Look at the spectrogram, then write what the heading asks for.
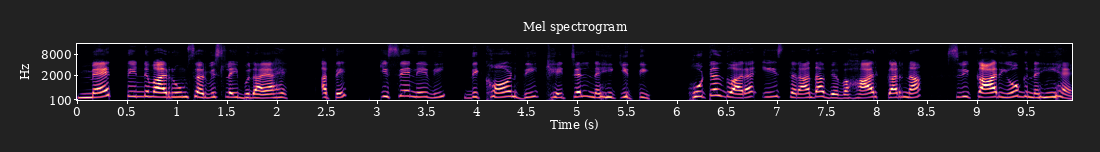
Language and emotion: Punjabi, angry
